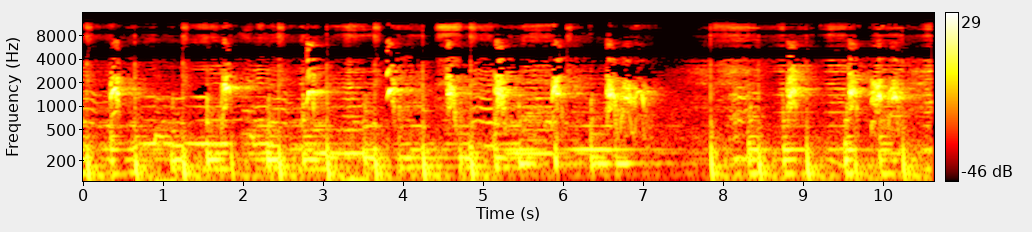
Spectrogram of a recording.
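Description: Lhasa Apso puppy giving short barks and yaps about once a second, with a brief lull near the three-quarter mark, over a song playing from a small Bluetooth speaker.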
